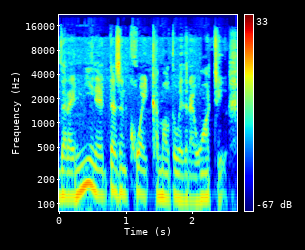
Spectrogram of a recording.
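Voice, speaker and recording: Very fast and somewhat breathy, a man of medium pitch speaks with fairly even intonation on a very clean recording with a silent background. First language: French. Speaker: podcast host. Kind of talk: casual chat. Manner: halting; stilted when reading aloud.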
